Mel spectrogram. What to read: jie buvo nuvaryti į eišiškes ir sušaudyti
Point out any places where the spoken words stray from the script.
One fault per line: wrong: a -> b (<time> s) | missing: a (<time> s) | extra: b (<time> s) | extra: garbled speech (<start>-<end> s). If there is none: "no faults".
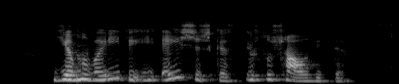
missing: buvo (0.7 s)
